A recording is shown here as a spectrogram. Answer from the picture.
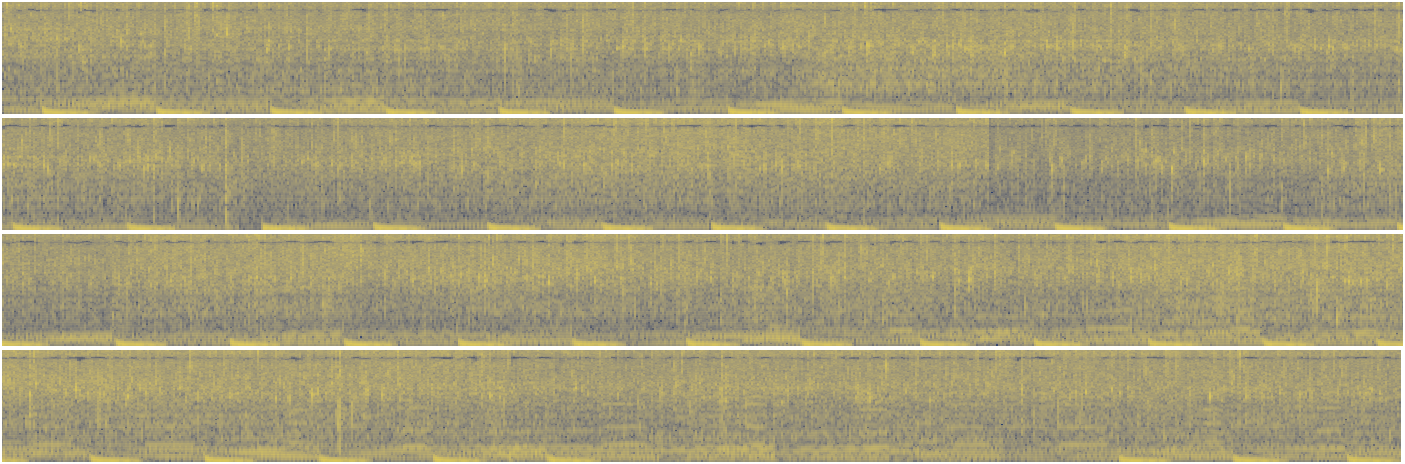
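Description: Chicken drumsticks sizzling as they fry in hot oil in a nonstick pan, a steady hiss throughout. Background music with a steady beat plays underneath.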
